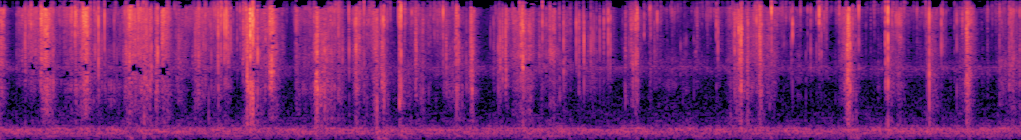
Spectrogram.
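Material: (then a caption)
Polymer foam. A palm-sized, round, white, textured polymer foam scrub sponge with smiley cut-outs, solid, is squished and scratched with long pink nails. Quick gritty scratches and crinkly, crunching bursts flicker up into the high range over a steady low, muffled rumble. The result is a dense, uneven crackle of scraping and squishing throughout.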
